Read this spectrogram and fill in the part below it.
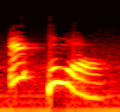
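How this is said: It is said in a squeaky cartoon-mouse voice.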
